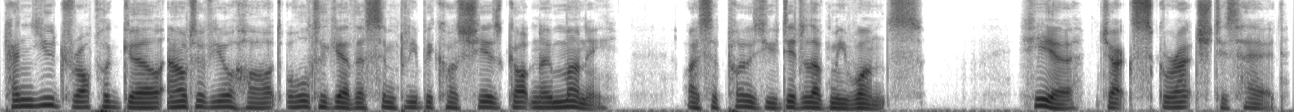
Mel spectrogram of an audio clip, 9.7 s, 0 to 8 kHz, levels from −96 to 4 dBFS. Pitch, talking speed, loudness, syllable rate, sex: 135 Hz, 180 wpm, -18 LUFS, 4.8 syllables/s, male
